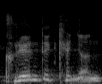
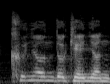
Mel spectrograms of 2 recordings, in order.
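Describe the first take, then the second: First: The name is said in its usual form. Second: The name is garbled into 'geunyeondo gaenyeon'.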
